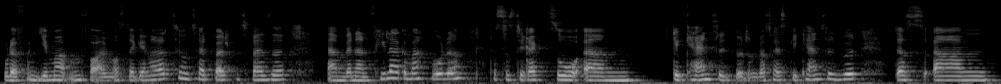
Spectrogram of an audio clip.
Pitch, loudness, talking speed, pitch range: 205 Hz, -31 LUFS, 175 wpm, 195-230 Hz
